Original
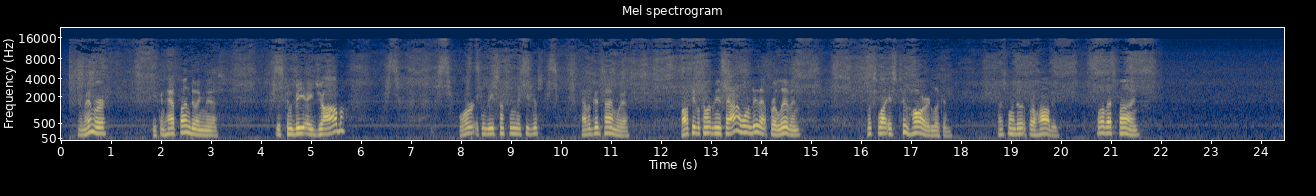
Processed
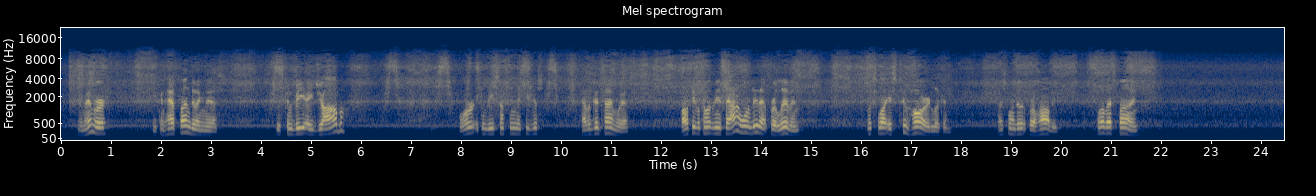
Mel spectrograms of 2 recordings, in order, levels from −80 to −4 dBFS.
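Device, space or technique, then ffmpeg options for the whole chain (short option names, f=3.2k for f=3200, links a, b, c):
phone speaker on a table: -af "highpass=f=450:w=0.5412,highpass=f=450:w=1.3066,equalizer=f=710:t=q:w=4:g=-8,equalizer=f=1.6k:t=q:w=4:g=8,equalizer=f=3.5k:t=q:w=4:g=4,equalizer=f=6.2k:t=q:w=4:g=6,lowpass=f=8.9k:w=0.5412,lowpass=f=8.9k:w=1.3066,volume=-2dB"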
